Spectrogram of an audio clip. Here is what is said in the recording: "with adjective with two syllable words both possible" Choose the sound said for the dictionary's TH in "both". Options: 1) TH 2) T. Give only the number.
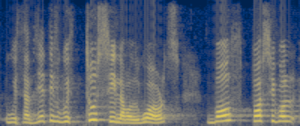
1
